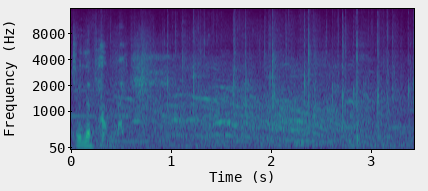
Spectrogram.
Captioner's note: crowd mutters dismay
